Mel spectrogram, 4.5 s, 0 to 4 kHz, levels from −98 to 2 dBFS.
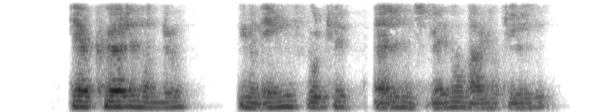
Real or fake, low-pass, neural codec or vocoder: real; 3.6 kHz; none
